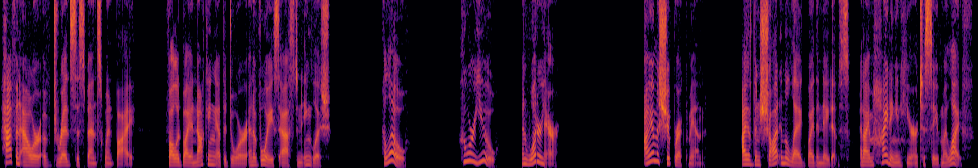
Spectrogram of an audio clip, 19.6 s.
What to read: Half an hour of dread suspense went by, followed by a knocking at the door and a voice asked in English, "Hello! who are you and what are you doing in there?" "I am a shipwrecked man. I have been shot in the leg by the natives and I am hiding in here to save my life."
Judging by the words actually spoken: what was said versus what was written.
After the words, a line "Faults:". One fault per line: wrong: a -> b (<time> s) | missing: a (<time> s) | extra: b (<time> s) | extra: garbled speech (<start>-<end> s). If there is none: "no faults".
Half an hour of dread suspense went by, followed by a knocking at the door and a voice asked in English, "Hello! who are you and what are there?" "I am a shipwrecked man. I have been shot in the leg by the natives and I am hiding in here to save my life."
Faults:
missing: you doing in (10.9 s)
